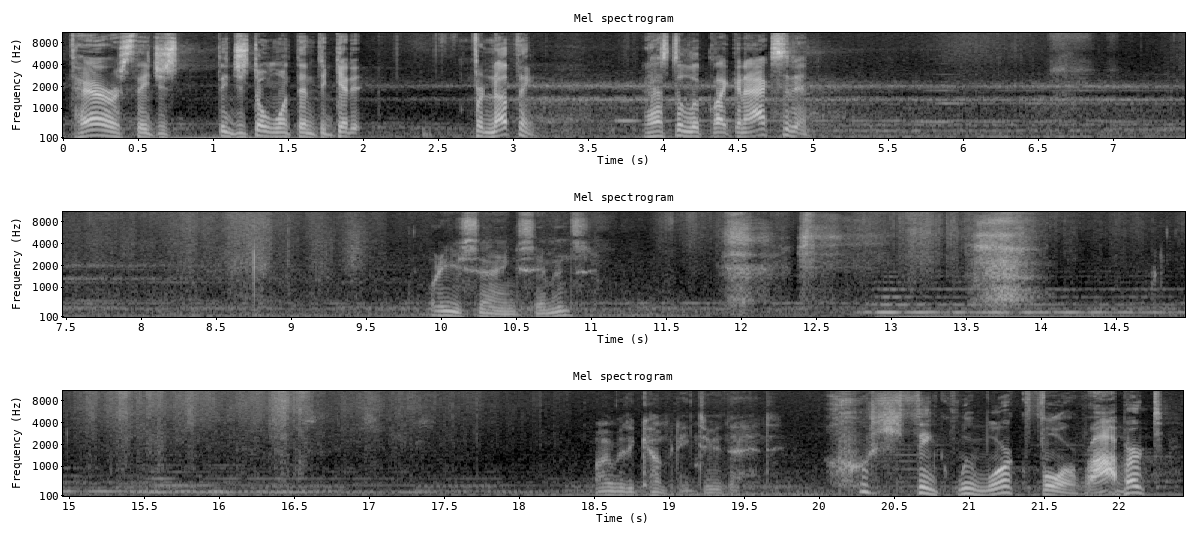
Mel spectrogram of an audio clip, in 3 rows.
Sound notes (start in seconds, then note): 13.3 exhales deeply; 15.5 eerie music continues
